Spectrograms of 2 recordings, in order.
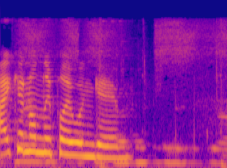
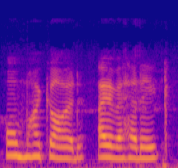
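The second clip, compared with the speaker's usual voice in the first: drained; 5 semitones lower, 8 dB quieter than usual. Real, not acted. Drained after the excitement.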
